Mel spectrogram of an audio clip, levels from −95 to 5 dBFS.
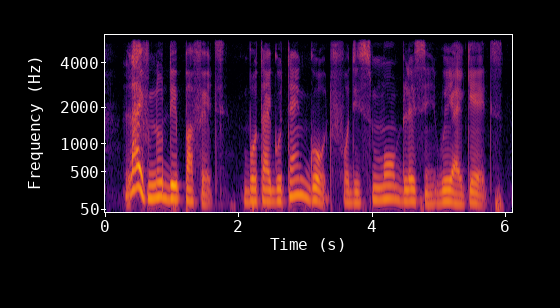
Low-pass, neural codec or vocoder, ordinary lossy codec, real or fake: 5.4 kHz; none; none; real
